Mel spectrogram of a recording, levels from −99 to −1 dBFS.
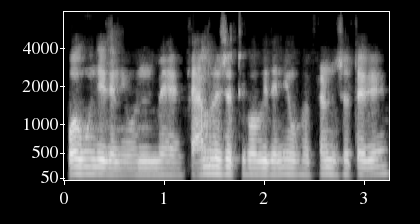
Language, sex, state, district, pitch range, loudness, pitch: Kannada, male, Karnataka, Shimoga, 120-125 Hz, -19 LUFS, 125 Hz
